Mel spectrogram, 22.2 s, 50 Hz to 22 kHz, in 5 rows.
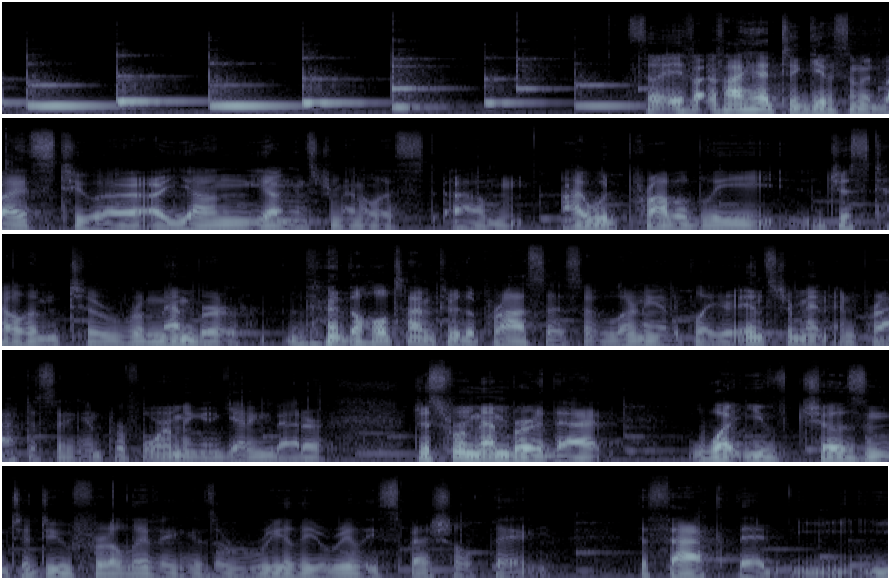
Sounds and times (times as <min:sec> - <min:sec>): Glockenspiel: 0:00.0 - 0:04.3, 0:05.1 - 0:22.1
Marimba, xylophone: 0:00.0 - 0:04.5, 0:05.7 - 0:22.1.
